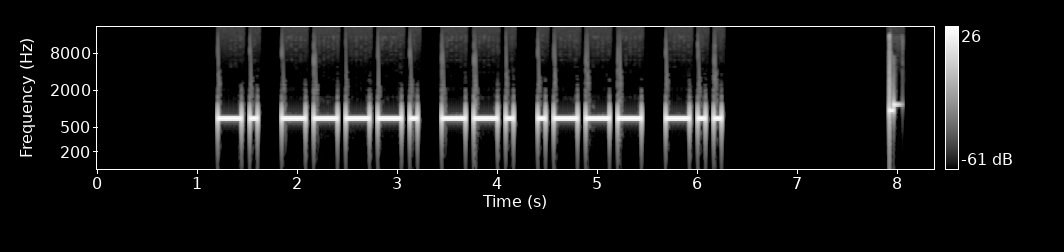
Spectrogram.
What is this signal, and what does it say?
Morse code, heard as a keyed tone, about 15 wpm, 700 Hz. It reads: N9GJD
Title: USA Call Signs - 5 Characters - 3x Character Spacing - 15wpm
